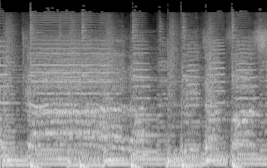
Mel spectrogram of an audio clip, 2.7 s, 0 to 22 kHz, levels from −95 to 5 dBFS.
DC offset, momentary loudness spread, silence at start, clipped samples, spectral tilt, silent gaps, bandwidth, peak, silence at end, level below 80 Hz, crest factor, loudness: under 0.1%; 2 LU; 0 s; under 0.1%; -4.5 dB/octave; none; 17 kHz; 0 dBFS; 0 s; -20 dBFS; 12 dB; -12 LUFS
